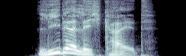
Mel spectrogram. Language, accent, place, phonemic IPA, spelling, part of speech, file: German, Germany, Berlin, /ˈliːdɐlɪçˌkaɪ̯t/, Liederlichkeit, noun, De-Liederlichkeit.ogg
- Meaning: dissoluteness, licentiousness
